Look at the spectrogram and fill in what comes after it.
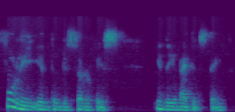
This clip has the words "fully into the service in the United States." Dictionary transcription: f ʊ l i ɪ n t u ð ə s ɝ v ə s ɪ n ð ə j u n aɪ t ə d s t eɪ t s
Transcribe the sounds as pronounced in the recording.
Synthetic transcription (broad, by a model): f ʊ l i ɪ n t u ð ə s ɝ f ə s ɪ n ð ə j u n aɪ t ə d s t eɪ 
